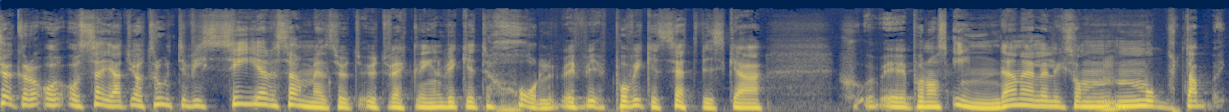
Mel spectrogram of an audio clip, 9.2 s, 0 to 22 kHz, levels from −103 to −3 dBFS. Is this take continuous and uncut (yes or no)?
no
